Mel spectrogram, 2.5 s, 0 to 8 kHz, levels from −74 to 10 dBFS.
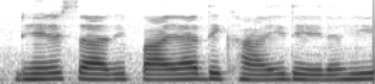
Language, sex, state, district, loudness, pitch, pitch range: Hindi, female, Jharkhand, Palamu, -13 LUFS, 190 Hz, 180-195 Hz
